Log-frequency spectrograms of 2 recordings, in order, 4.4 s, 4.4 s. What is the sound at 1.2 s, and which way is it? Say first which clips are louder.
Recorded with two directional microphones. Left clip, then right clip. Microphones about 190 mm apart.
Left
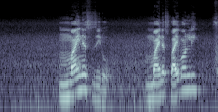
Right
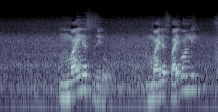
Speech: left 4 dB; 60° left (ahead or behind).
